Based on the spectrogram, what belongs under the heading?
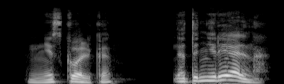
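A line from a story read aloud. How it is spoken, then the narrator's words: Exclaimed. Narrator (Russian): воскликнул Влад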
